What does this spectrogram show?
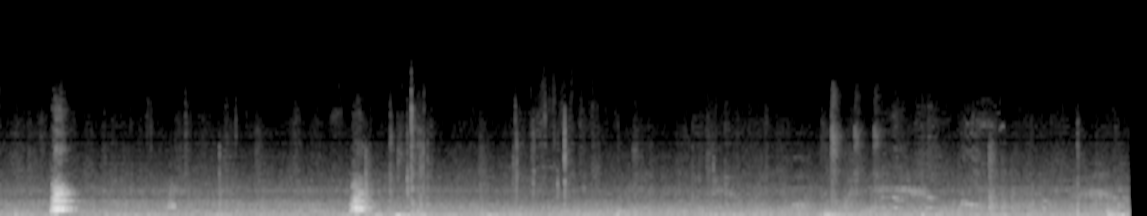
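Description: A pug gives two short, sharp barks a few seconds apart over a low rumbling background.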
